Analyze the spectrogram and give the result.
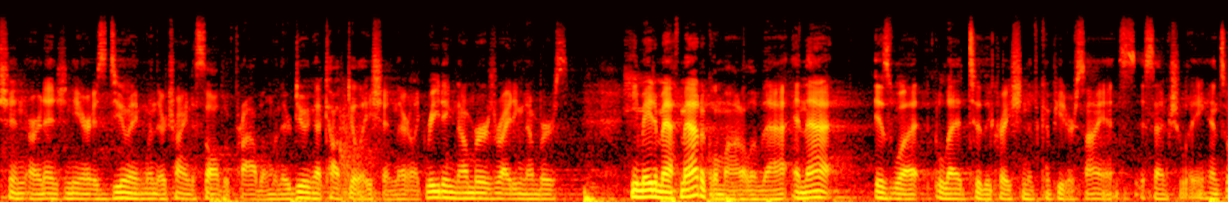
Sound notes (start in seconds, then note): none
